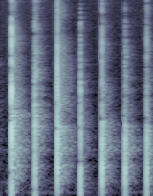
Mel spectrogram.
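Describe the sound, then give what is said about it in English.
One person claps seven times in applause, in a steady, even rhythm, each clap crisp and sharp and kept fairly soft, with no talking over it. “I'm trying to not do it too loud. No, it's fine. Okay. Because I don't want like the mic like crackling.”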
